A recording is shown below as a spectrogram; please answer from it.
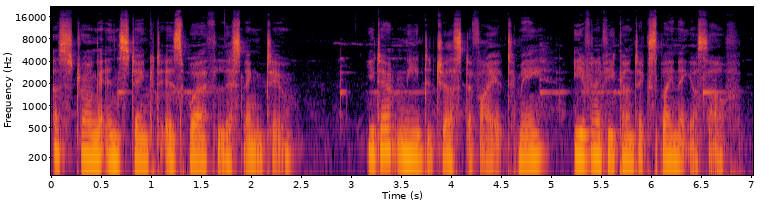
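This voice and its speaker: A woman playing a noble, devoted warrior queen in an intimate fantasy audio roleplay, husky and breathy, speaking in measured, earnest, formal phrases. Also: mid-range voice, fairly even intonation, dark tone, slight background noise, lightly acted. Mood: concerned, thoughtful.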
